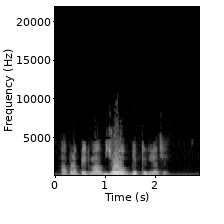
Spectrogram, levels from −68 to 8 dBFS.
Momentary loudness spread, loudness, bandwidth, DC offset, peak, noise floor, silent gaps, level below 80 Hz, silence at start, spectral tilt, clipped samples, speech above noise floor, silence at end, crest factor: 13 LU; -16 LUFS; 9.6 kHz; under 0.1%; -2 dBFS; -45 dBFS; none; -40 dBFS; 0.15 s; -7 dB/octave; under 0.1%; 29 dB; 0.65 s; 14 dB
